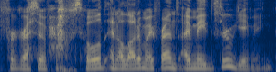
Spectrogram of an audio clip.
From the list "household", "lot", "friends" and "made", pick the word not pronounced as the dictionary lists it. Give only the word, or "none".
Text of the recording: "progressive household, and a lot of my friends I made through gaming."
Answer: none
